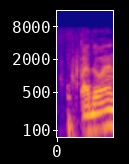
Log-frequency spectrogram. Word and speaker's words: Padoan: e si chiama Padoan con l'accento sulla prima a Padoan è un cognome venetissimo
